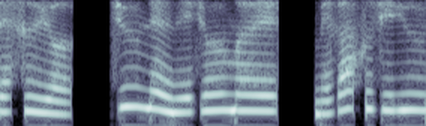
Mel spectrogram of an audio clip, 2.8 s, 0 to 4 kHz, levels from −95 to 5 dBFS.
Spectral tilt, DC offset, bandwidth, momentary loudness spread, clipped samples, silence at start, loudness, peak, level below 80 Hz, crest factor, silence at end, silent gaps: -9 dB/octave; 0.2%; 4 kHz; 6 LU; under 0.1%; 0 s; -13 LUFS; 0 dBFS; -54 dBFS; 12 dB; 0 s; 0.48-0.73 s, 1.85-2.10 s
